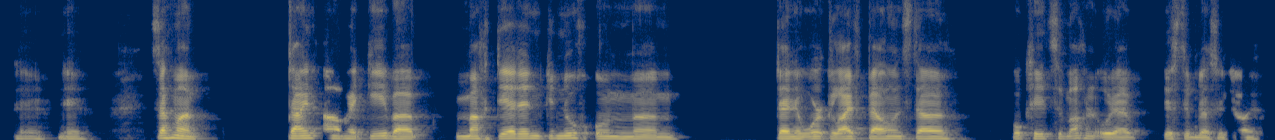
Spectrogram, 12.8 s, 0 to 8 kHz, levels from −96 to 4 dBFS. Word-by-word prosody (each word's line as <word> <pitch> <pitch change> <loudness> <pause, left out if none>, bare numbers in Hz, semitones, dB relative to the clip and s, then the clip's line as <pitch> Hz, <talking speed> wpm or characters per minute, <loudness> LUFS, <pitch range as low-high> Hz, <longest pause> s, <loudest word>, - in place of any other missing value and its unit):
Ne, 110 -4 -13
ne. 100 -2 -9 0.7
Sag 140 0 +3
mal, 115 -6 +3 0.8
dein 135 +1 +4
Arbeitgeber, 115 -4 +1 0.2
macht 120 +2 0
der 125 +1 +6
denn 125 0 +1
genug 135 +2 -3
um, 110 -2 -3
ähm, 95 -3 -4 0.9
deine 105 -1 +4
Work-Life-Balance 110 +1 +1
da 110 -1 +2 0.5
okay 105 +4 -5
zu 120 +1 -11
machen 125 +1 -6
oder 95 -3 0 0.2
ist 105 -1 -6
dem 95 -3 -6
das 90 -2 -4
egal? 85 0 -8
110 Hz, 110 wpm, -24 LUFS, 105-125 Hz, 0.9 s, der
